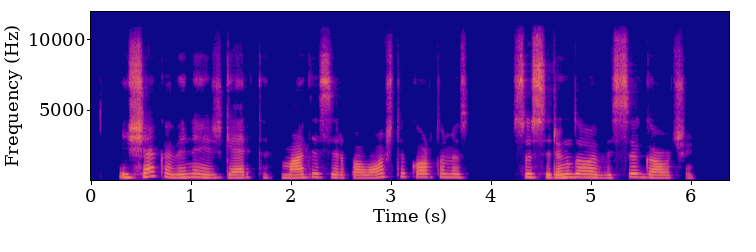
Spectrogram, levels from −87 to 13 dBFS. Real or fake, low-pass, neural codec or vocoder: real; 10.8 kHz; none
